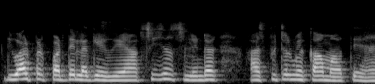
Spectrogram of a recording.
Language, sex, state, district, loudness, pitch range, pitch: Hindi, female, Himachal Pradesh, Shimla, -18 LUFS, 195-230 Hz, 210 Hz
